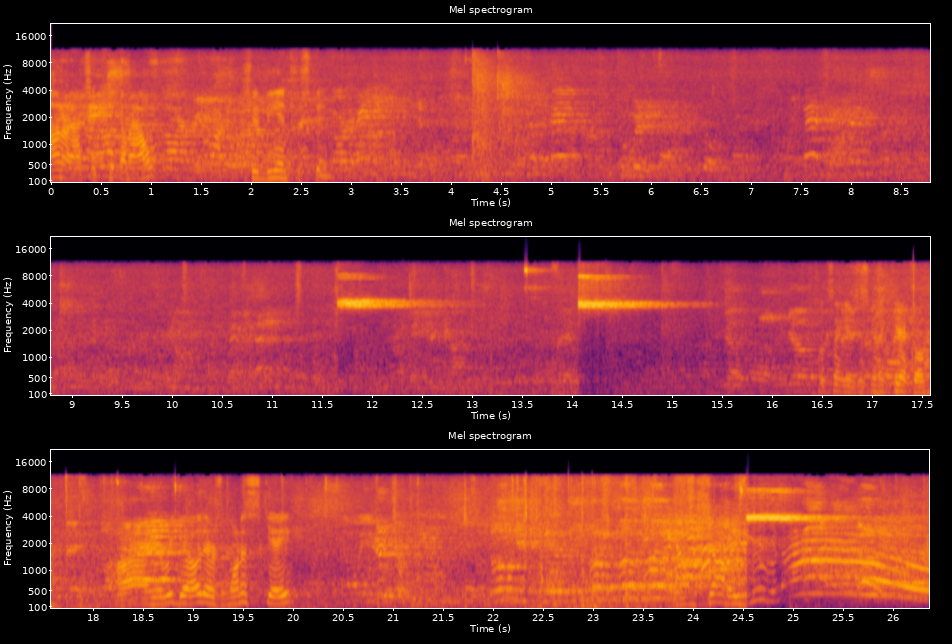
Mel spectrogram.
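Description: Spectators shout and cheer in a large echoing gym.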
